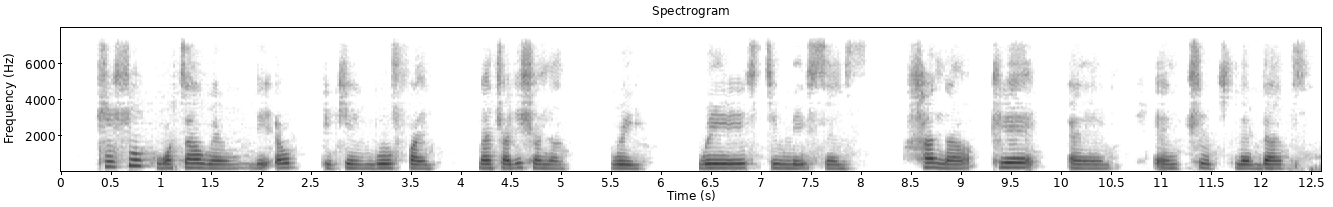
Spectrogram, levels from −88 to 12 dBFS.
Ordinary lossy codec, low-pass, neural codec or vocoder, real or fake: none; 7.2 kHz; codec, 16 kHz in and 24 kHz out, 1.1 kbps, FireRedTTS-2 codec; fake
